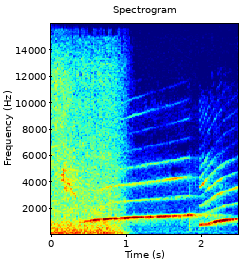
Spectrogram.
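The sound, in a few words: ambulance sirens on New York City streets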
